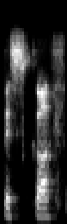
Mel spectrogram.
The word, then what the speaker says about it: Biscoff: blog cranky flyer removed for i think it's pronounced biscoff only bishop that's the cookies of course and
